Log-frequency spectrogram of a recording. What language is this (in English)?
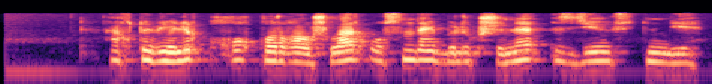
Kazakh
